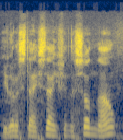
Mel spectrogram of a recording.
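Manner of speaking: ordinary talk, nothing marked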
